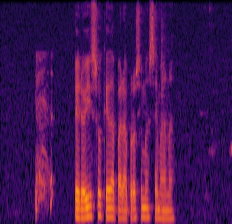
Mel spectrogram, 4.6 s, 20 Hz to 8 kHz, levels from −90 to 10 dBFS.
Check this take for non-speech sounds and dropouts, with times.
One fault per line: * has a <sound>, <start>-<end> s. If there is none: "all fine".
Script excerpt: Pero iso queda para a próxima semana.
* has a cough, 0.7-1.1 s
